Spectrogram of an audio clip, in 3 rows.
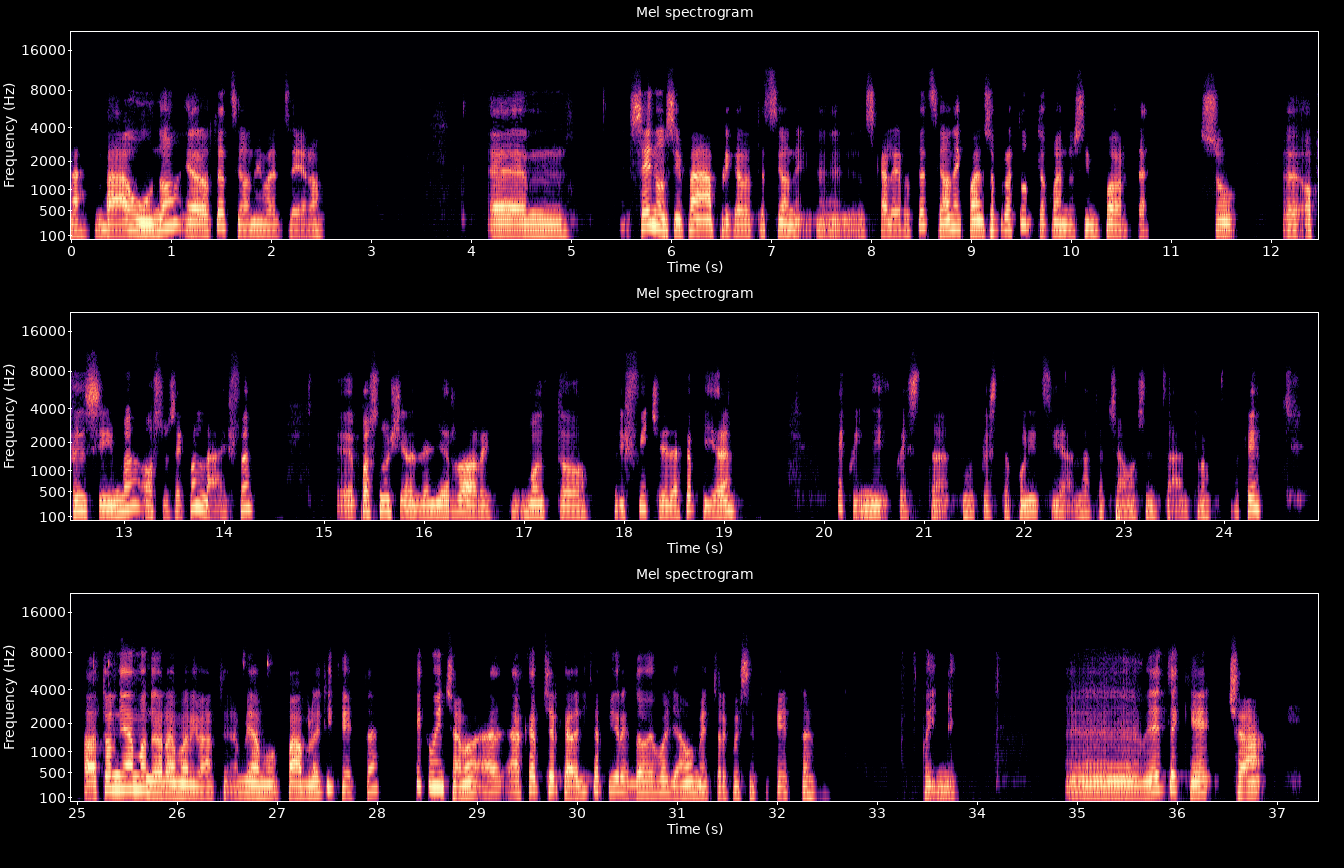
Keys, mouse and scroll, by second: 25.3-27.2 drag, 27.8-31.3 middle drag, 32.6 Tab.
